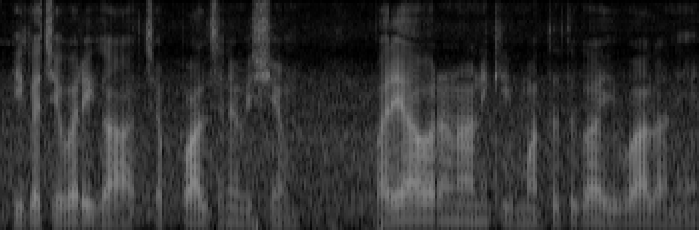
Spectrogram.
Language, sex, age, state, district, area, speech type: Telugu, male, 18-30, Andhra Pradesh, Guntur, urban, spontaneous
